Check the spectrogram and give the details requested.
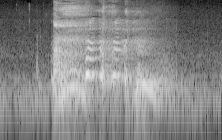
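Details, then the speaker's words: One loud, deliberately faked cough with a throat-clearing quality, echoing in a quiet library as a staged prank; an intentional, acted cough. "So today I take it we're doing the coughing. For those of you who don't know what the coughing is, you will find out."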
